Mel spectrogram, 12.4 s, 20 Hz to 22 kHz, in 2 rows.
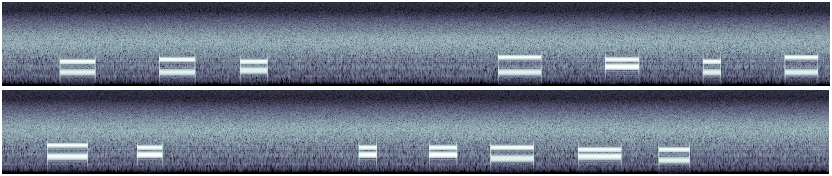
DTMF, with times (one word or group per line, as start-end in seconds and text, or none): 0.4-2.0 124
3.7-7.4 301390
8.9-11.4 00571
